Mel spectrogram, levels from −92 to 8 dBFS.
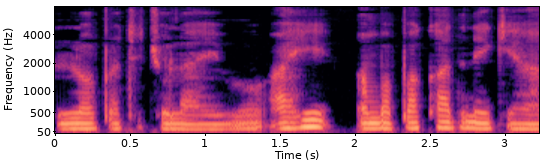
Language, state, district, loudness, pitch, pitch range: Idu Mishmi, Arunachal Pradesh, Lower Dibang Valley, -16 LUFS, 120 Hz, 115-135 Hz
